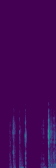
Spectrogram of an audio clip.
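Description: A handful of quick keystrokes tap on a computer keyboard, two short clusters of clicks close up and soft in an otherwise silent moment.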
